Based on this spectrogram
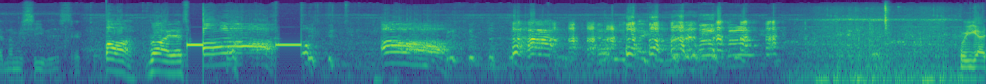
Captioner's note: groans and laughs and ohs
